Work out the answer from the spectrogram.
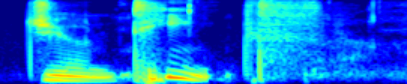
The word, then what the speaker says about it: Juneteenth: Juneteenth. Juneteenth. June 19th is Juneteenth. We just pushed it together. June 19th is Juneteenth. And that TH is a voiceless th.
